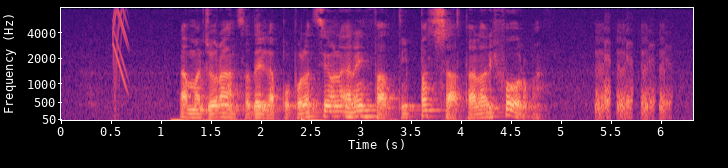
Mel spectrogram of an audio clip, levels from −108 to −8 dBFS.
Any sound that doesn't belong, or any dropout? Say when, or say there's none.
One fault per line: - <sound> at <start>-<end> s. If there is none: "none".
- chirp at 0.5-0.7 s
- laugh at 5.3-6.1 s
